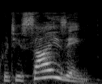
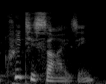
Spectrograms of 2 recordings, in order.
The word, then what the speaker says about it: criticizing: Whenever you feel like criticizing anyone, 这个词不要读成 criticizing, 而是 criticizing. Criticize. Criticize. 重音呢是第一个音节，我们掌握节奏应该是哒哒哒哒哒哒。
